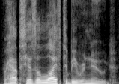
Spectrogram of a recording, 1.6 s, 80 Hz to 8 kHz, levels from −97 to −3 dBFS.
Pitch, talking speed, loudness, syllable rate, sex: 115 Hz, 300 wpm, -17 LUFS, 7.4 syllables/s, male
